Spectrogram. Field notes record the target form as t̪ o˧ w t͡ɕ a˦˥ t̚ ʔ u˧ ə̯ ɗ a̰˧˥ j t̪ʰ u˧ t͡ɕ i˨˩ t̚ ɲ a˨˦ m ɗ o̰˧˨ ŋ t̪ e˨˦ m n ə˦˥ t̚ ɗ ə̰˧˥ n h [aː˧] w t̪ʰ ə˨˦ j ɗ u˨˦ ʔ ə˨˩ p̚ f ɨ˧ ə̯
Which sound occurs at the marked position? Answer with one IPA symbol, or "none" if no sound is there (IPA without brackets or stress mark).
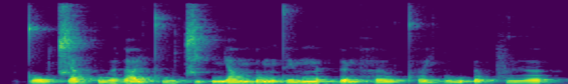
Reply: əː˧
